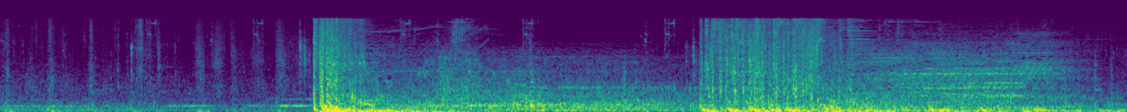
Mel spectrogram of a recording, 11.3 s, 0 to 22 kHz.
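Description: Gunfire from Death Stranding 2: On The Beach gameplay: a loud sustained burst of shots breaks in after a quieter stretch of clicks, then a second long burst follows, both close and dense over continuous background noise, with no talking.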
